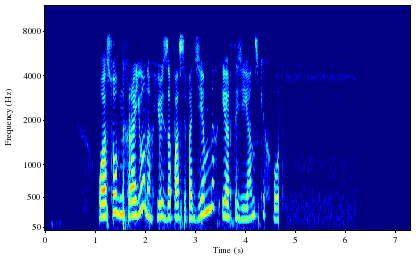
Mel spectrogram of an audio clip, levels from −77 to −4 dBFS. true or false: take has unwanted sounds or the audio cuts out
false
